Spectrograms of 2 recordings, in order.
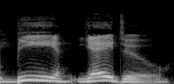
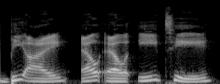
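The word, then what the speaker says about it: billet-doux: Or billet-doo. There's a couple ways if you want to pronounce it the French way. I'm going to say billet-doo. Billet-doo. That's the way I'm going to say it. It's billet-dous.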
